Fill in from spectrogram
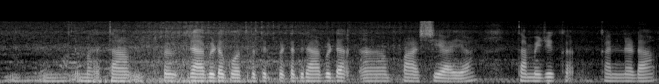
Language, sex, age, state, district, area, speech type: Malayalam, female, 30-45, Kerala, Kollam, rural, spontaneous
